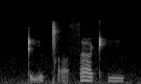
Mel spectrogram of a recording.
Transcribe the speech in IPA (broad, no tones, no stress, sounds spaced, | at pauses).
ʈ ḭ l ǀ ɑ̰ sˤ i kʰ i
